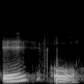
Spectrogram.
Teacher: अर्धसंवृत में मुख का आकार थोड़ा खुला रहता है, जैसे ए ओ, इसमें थोड़ा खुला रहता है।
